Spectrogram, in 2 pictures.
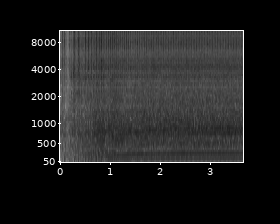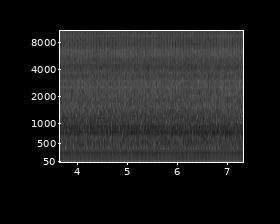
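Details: Briggs Classic engine swapped onto a Bolens push-mower deck, running while a newly wired ground kill switch is tested (the plastic frame later proves to block the ground): pulls up to speed within a second, then a steady, even drone with no misses or knocks; healthy.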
